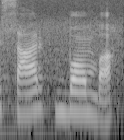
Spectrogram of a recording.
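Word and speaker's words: Tsar Bomba: Guys इसकी spelling है TSARBOMBA, जिसको हम बोलते हैं सार बॉम्बा। गाइस ये वन ऑफ the most destructive and strongest बॉम्ब है इन द अर्थ।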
